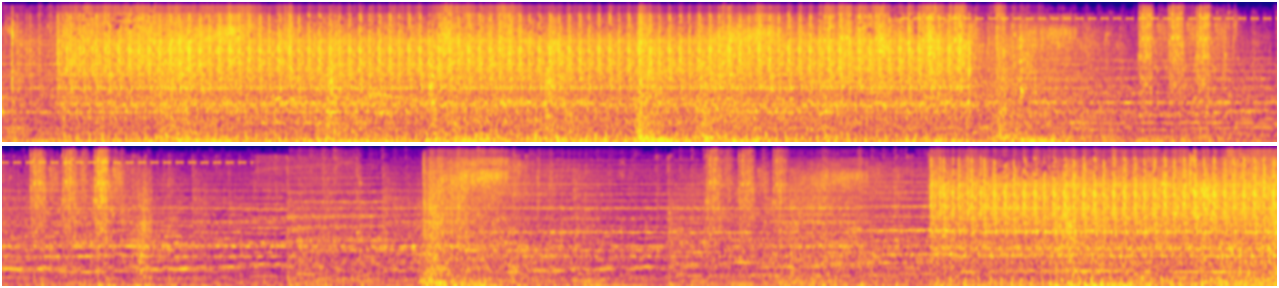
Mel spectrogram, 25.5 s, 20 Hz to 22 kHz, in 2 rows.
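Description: Sustained gunfire in the Halo 4 video game, dense and continuous bursts of shots layered with game effects and music, steady in loudness for the whole stretch with brief shifts in texture.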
